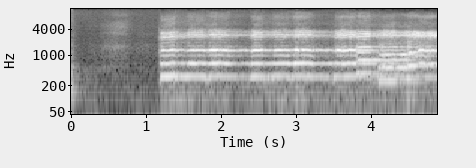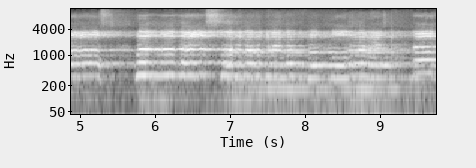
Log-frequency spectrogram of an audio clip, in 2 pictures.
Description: As seen from the second example, the model can replicate human singing and humming.
Jingle Bells with marimba and opera singer
jingle-bells-opera-singer.wav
